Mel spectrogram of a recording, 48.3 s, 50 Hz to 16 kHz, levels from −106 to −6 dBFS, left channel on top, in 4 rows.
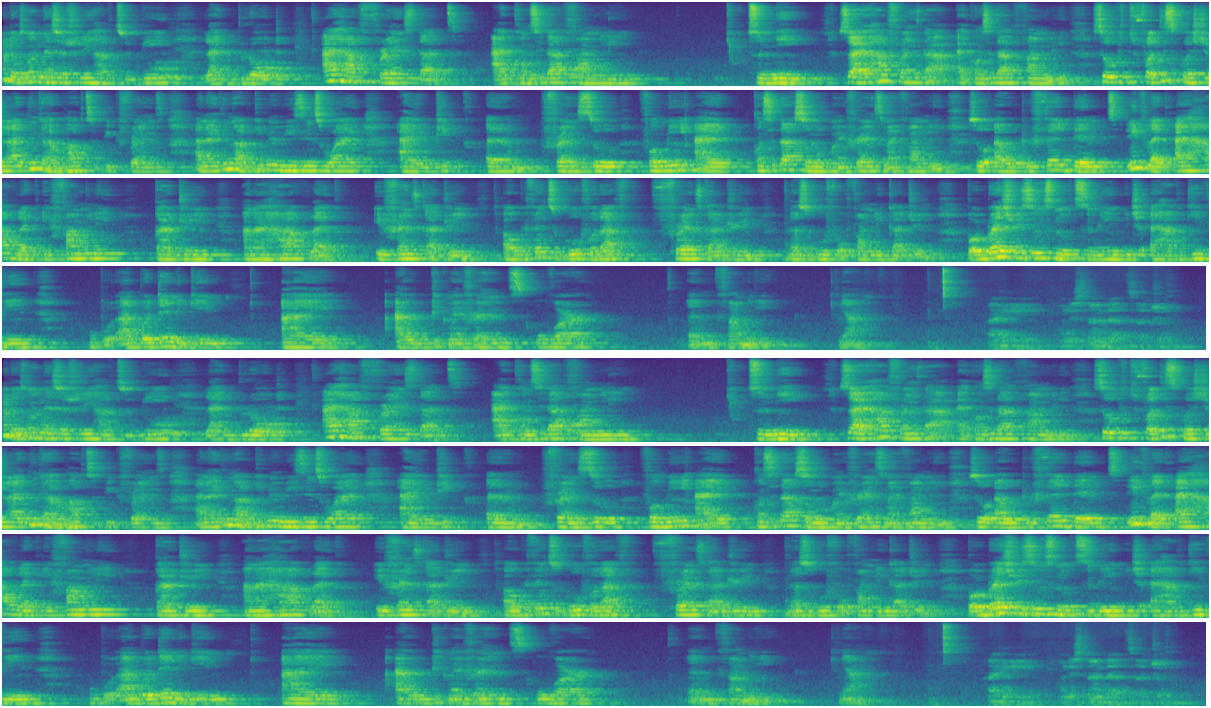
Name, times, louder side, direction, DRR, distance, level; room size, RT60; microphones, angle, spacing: voice 1, 0.0-2.9 3.2-4.4 4.9-6.3 7.5-8.0 8.4-16.6 16.9-19.3 19.6-25.3 25.7-27.5 27.9-28.8 29.1-30.4 30.7-31.6 32.0-36.7 37.1-38.4 39.0-39.5 40.1-42.1 43.1-43.9 44.6-44.8 45.6-45.7, left 1 dB, 35° left, -1 dB, 0.7 m, -22 dB
voice 2, 46.1-48.0, right 1 dB, 20° right, -3 dB, 0.7 m, -38 dB
3.5 x 2.3 x 3.3 m, 0.87 s
head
